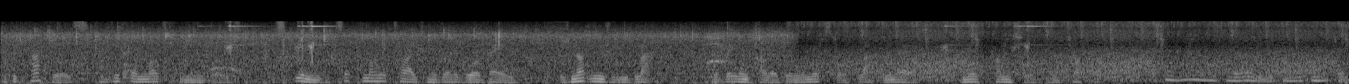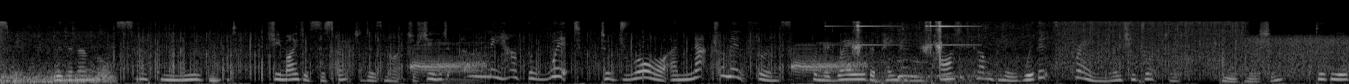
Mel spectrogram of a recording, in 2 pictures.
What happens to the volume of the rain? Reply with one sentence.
The volume of the rain goes down.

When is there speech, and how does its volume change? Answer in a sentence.
The speech can be heard from 0.0 to 26.9 s, at a steady volume.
